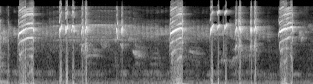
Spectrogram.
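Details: Champion white-rumped shama with loud, strong spicy fill: harsh rising buzzy notes alternating with clusters of quick high clicks and short whistles over a faint sustained high tone.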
